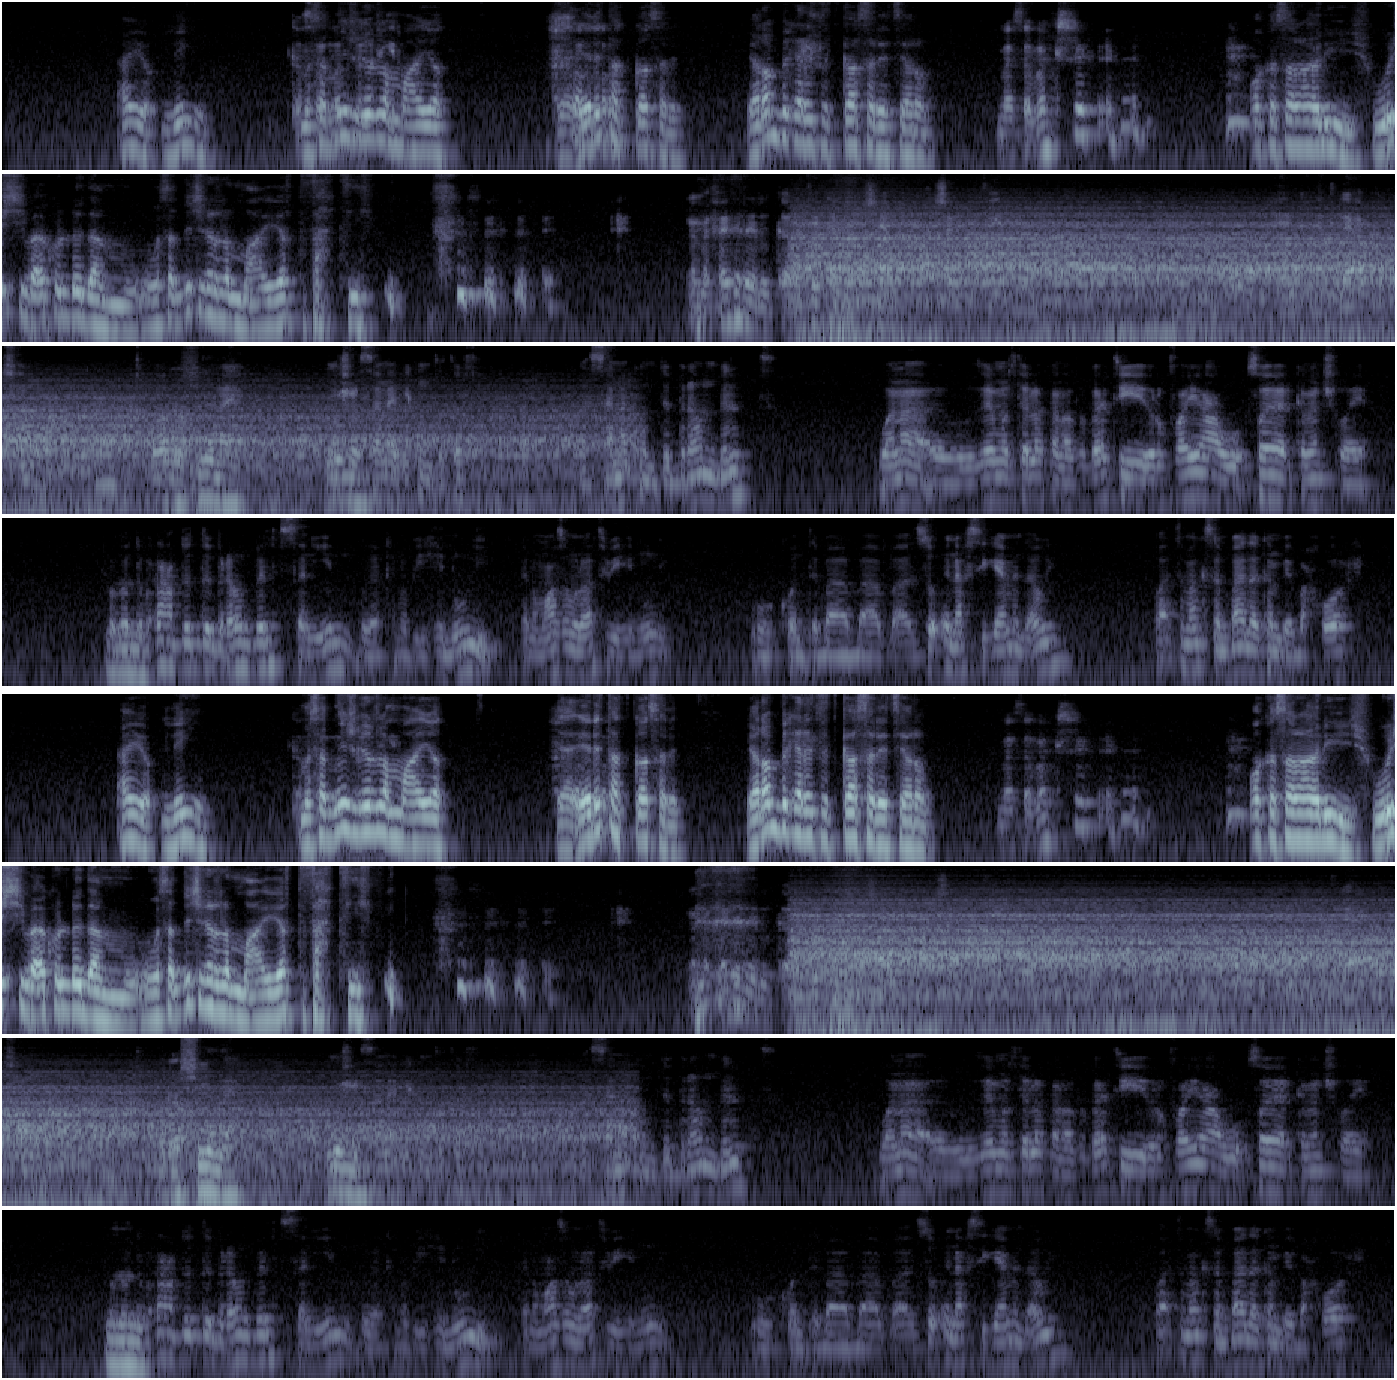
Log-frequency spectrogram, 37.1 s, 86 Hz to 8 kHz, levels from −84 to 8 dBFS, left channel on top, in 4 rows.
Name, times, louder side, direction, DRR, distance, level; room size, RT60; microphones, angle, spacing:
voice 1, 0.8-1.4 2.0-2.9 3.7-4.5 5.0-6.2 8.3-11.9 13.9-14.3 19.7-20.1 20.7-21.0 28.5-28.8, right 7 dB, 75° right, 0.4 m, -28 dB
voice 2, 1.9-2.7 3.6-4.1 5.3-5.5 6.6-7.7 8.1-8.4 8.7-8.9 12.1-13.0 13.3-13.5 13.8-16.3 17.0-20.2 20.7-21.8 22.4-23.7 24.4-27.7 28.6-32.3 32.8-35.0 35.5-36.9, left 5 dB, 40° left, 0.3 m, -41 dB
sound 1, 14.5-22.8, right 1 dB, 5° right, 0.6 m, -34 dB
2.2 x 2.1 x 3.1 m
head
